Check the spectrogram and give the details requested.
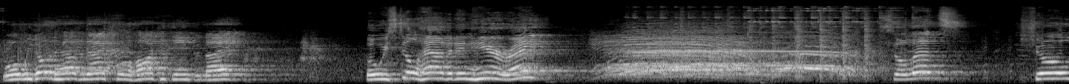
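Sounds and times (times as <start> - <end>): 
speech: 0.0 - 2.6, 3.6 - 5.5, 8.9 - 9.6, 10.3 - 10.6
neighbors cheering and whooping: 5.9 - 9.2.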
